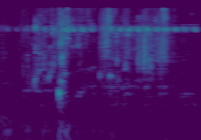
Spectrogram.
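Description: Water pours from a tap into a basin.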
